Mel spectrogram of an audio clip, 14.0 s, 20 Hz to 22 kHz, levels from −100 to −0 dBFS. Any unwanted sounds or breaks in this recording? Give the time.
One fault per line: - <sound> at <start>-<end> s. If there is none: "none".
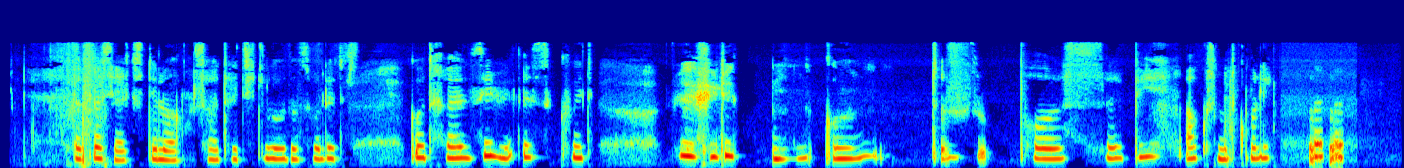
- laugh at 13.1-13.4 s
